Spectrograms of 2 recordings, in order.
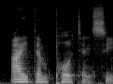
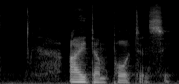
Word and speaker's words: idempotency: I keep forgetting the pronunciation for that word. Hold on, I am searching for it on the dictionary. Idempotency. Yeah. Idempotency.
